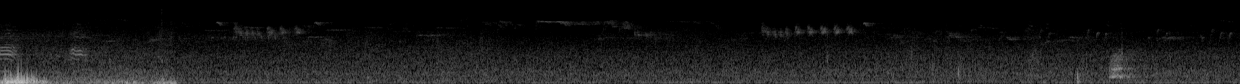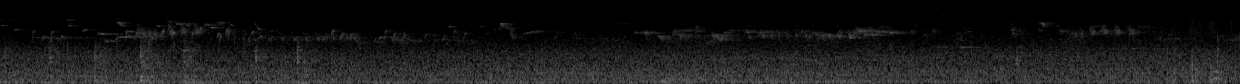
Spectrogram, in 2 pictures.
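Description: Outdoor ambience: a faint steady background hiss with scattered high-pitched chirps from small birds, and one short lower call about eleven seconds in. A louder low-pitched noise fills the first couple of seconds.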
